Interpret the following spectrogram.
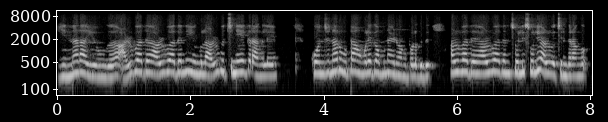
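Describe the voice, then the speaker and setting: A woman's voice: high voice, steady tone, fast, highs cut off, background noise, close to an everyday voice. A woman voicing a gossiping neighbor in a cartoon, making chatty, wry remarks about others. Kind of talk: cartoon voice acting.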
